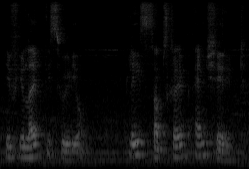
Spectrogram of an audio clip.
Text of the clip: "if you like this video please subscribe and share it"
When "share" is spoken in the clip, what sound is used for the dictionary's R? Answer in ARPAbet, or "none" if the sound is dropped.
R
